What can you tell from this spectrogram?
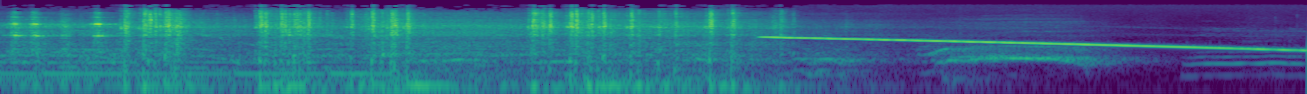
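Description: Stage sound effects of a propeller aeroplane: a clattering, sputtering engine noise over a few low musical notes that cuts off about four seconds in, then a single long whistle falling steadily in pitch, as of a plane going down.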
